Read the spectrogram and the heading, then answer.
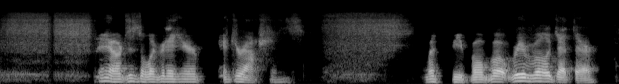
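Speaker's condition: Ullrich congenital muscular dystrophy; very rare form of muscular dystrophy, no treatment expected in lifetime

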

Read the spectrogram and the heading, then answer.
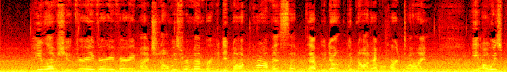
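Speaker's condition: No condition

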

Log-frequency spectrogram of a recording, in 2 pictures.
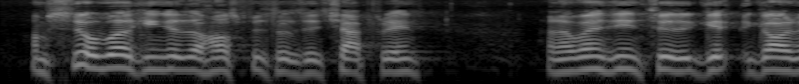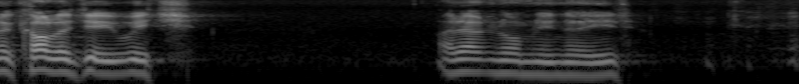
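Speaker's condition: Parkinson's disease; speech affected at brain scan, per doctors

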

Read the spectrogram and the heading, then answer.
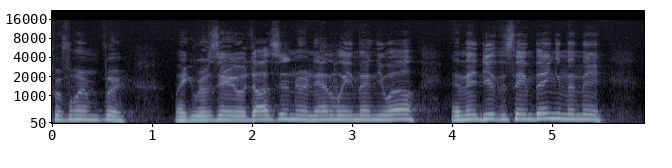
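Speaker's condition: Quad spastic cerebral palsy, spastic quadriplegic

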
